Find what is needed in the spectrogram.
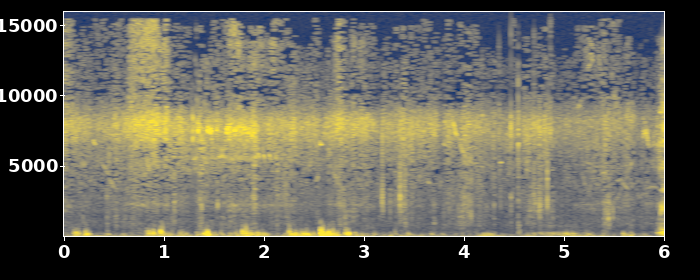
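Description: Irregular soft footfalls on dirt and grass, roughly two a second, as people and animals walk along a farm track.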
